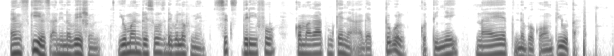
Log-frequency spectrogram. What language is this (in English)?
Kalenjin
